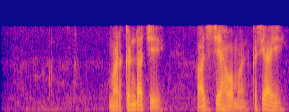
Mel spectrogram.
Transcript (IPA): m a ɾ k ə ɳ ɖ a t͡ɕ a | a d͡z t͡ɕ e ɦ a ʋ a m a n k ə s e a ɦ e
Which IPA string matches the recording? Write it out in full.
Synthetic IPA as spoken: m a ɾ k ə ɳ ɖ a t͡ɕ e | a d͡z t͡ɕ e ɦ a ʋ a m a n k ə s e a ɦ e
